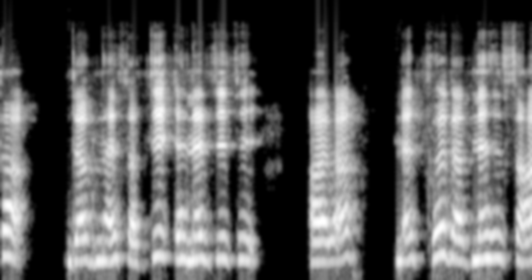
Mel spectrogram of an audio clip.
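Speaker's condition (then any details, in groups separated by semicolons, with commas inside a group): Muscular dystrophy; wheelchair user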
